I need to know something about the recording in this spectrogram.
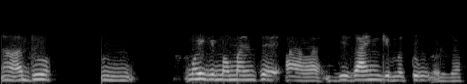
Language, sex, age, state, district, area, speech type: Manipuri, female, 18-30, Manipur, Chandel, rural, conversation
